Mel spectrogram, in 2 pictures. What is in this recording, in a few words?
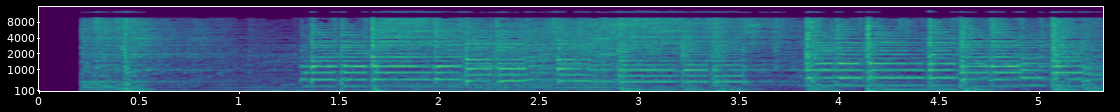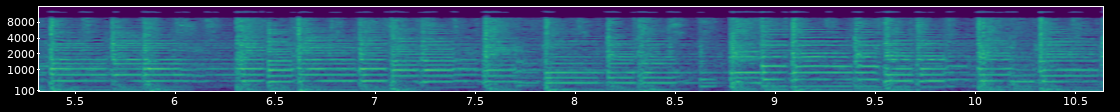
Guitar Lovely Music; موزیک بی کلام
